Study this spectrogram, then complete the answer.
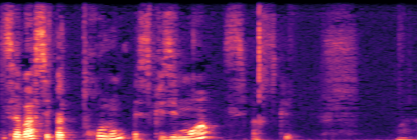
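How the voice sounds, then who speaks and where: A woman hosting a live crafting demonstration, chatting to viewers and often dropping to soft murmurs as she works. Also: fairly low pitch, very animated, a little slow, husky. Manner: chatty, addresses viewers directly.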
